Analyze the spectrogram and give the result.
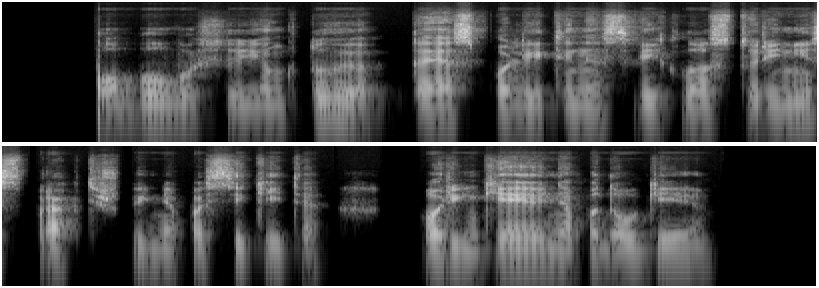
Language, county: Lithuanian, Vilnius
